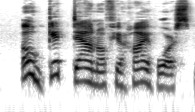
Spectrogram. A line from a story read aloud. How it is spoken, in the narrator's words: Meg said crossly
